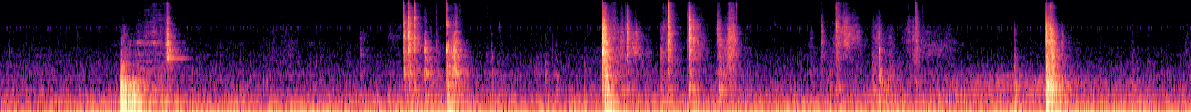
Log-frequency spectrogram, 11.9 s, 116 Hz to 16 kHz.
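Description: Sheet-metal parts of an nMedia 6000B HTPC case, its removable drive bay and steel chassis, being handled: a sharp metal knock about a second in, the loudest, then scattered clanks and clicks around four, six and ten and a half seconds in.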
